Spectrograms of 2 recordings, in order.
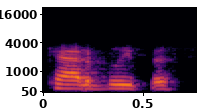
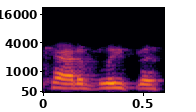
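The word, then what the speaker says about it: catoblepas: to bargain with this catablephis i used to call it a cat obliqus when i was a little kid i know that's not how you say it but close enough yeah we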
